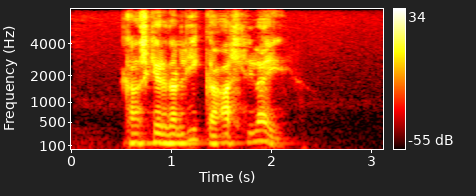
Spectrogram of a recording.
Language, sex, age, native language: Icelandic, male, 20-29, Polish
